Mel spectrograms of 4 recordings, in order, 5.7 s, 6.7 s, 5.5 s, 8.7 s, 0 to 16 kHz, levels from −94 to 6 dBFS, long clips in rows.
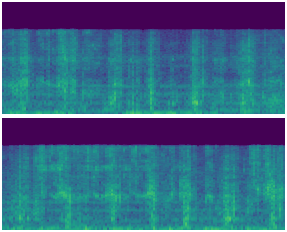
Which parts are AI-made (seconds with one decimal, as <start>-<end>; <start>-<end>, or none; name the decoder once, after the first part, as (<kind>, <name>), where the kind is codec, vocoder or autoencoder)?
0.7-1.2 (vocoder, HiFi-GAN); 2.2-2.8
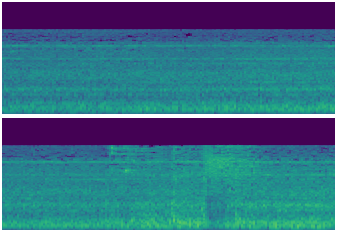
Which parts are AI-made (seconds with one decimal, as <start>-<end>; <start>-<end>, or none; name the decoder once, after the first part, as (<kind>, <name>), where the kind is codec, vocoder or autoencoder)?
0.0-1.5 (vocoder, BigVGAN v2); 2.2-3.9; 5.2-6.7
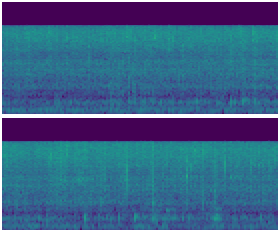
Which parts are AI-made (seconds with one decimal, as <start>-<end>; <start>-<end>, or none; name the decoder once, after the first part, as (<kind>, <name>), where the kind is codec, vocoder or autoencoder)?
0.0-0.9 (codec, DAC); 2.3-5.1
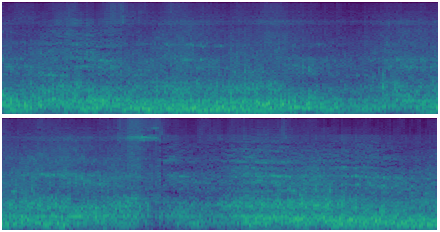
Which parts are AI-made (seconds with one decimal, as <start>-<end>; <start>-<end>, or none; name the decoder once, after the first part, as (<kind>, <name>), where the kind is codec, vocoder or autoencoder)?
1.6-5.5 (autoencoder, DAC-VAE)

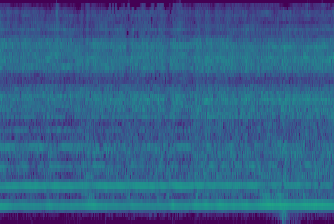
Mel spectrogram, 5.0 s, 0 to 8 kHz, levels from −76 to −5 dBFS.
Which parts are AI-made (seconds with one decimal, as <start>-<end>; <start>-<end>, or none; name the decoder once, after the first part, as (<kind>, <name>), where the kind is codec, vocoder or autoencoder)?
0.0-1.6 (autoencoder, DAC-VAE); 2.6-5.0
